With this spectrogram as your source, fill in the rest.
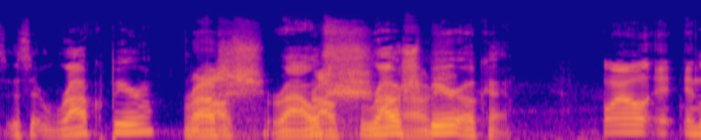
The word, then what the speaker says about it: Rauch: No, this is our I don't even know the pronunciation. Is it Rauch beer? Roush.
